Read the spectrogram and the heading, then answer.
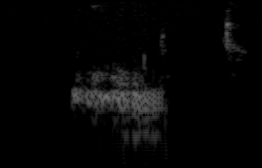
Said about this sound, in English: Your stomach. What? Is your stomach growling? Yeah. Did you hear that? Yeah, dude, I'm hungry all the time.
